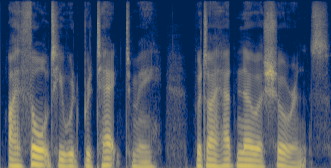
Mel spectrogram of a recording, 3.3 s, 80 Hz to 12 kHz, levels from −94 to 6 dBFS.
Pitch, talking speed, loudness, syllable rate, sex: 120 Hz, 200 wpm, -17 LUFS, 5.4 syllables/s, male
